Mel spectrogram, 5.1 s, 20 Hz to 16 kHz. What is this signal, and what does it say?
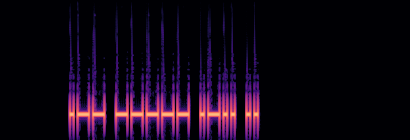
Morse code, heard as a keyed tone, about 25 wpm, 700 Hz. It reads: W0LI
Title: USA Call Signs - 4 Characters - 25wpm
